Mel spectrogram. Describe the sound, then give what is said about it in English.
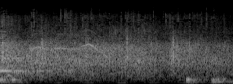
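An audience at a quiz show gives a contestant a sustained round of applause, a steady, even wash of clapping from start to finish. “Ladies and gentlemen, give it up for Kim Knott, yeah.”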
